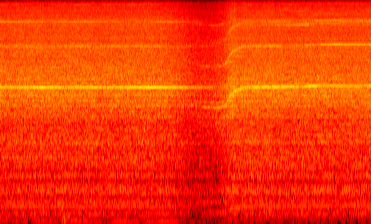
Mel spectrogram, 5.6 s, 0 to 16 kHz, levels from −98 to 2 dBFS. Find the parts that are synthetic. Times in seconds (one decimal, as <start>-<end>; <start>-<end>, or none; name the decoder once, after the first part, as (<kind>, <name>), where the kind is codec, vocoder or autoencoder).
3.4-4.3 (vocoder, Vocos); 5.1-5.6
